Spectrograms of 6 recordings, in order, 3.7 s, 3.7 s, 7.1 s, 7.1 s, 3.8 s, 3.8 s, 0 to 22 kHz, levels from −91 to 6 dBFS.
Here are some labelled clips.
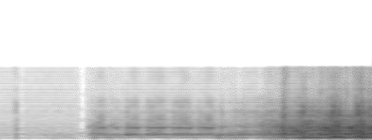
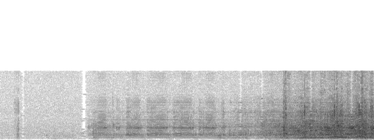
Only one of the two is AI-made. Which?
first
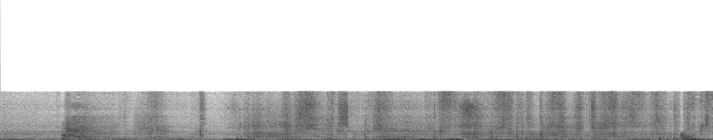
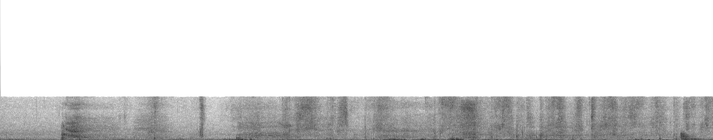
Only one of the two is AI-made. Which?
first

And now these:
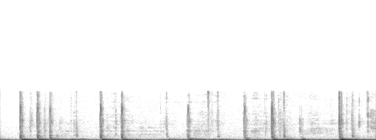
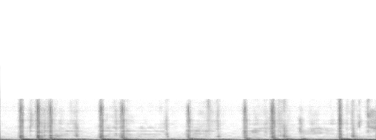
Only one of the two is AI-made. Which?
second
